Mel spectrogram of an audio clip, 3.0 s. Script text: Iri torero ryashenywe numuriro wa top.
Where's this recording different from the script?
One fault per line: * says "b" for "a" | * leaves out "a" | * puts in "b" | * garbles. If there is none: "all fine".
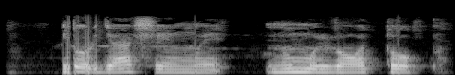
all fine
